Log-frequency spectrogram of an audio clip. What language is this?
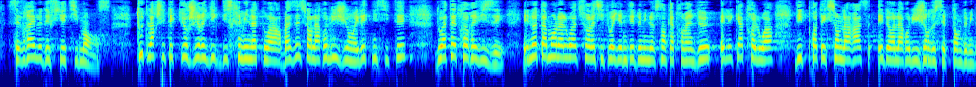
French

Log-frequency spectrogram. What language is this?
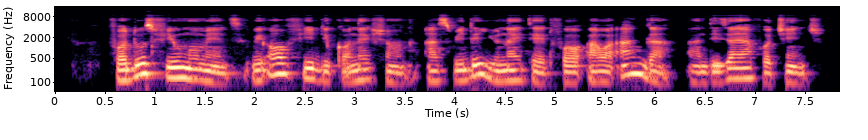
Nigerian Pidgin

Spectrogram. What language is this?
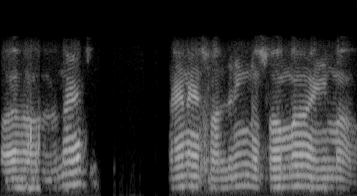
Assamese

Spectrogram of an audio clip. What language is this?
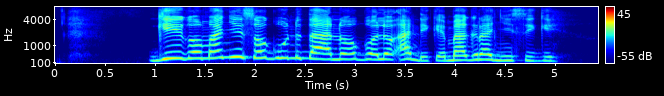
Luo (Kenya and Tanzania)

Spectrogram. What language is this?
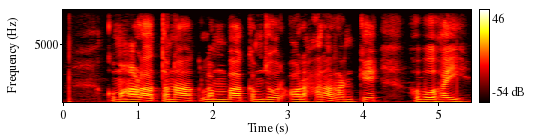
Magahi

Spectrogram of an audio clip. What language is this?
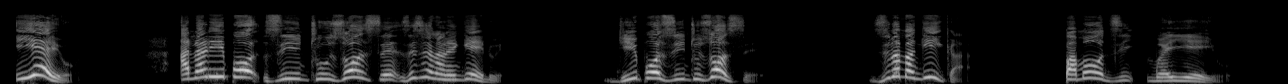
Nyanja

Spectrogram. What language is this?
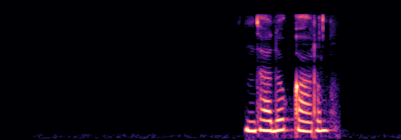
Russian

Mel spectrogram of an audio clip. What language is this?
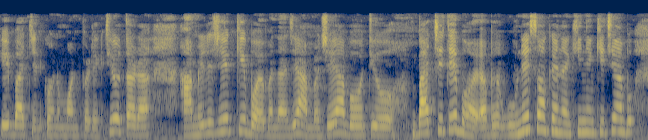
Nepali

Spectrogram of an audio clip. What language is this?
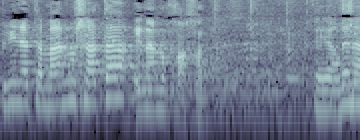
Hebrew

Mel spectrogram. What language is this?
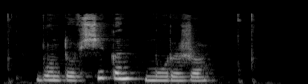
Mari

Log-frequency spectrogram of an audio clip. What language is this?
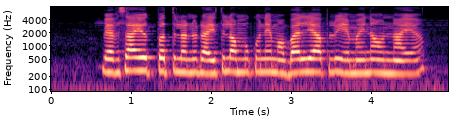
Telugu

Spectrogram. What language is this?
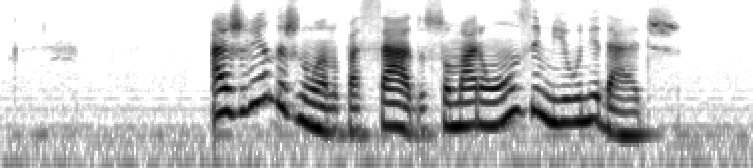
Portuguese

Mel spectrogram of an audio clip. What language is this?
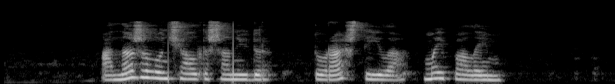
Mari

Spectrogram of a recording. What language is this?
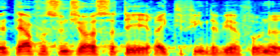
Danish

